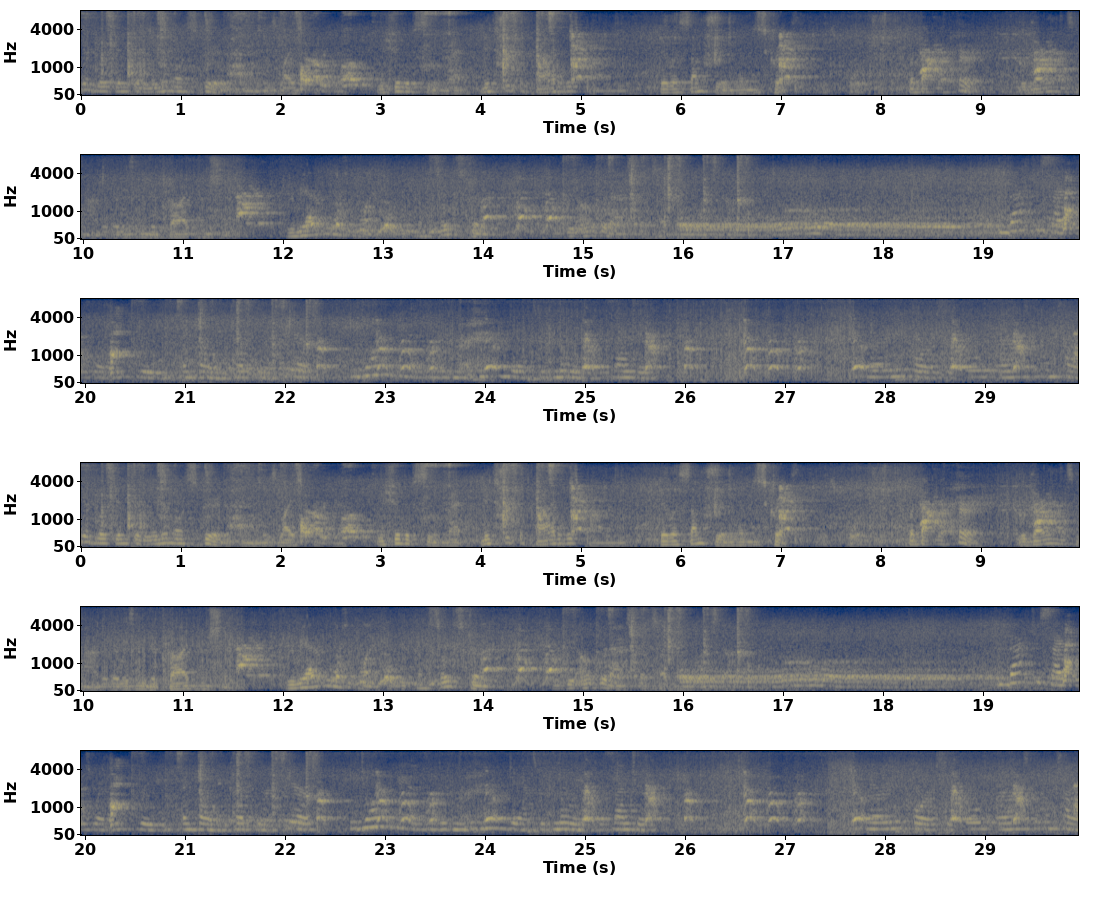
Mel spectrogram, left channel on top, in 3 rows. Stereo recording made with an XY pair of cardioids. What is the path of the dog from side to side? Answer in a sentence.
In this clip you hear the dog stay put.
